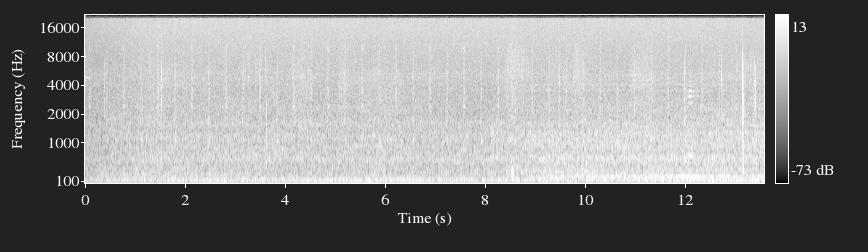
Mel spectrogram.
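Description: Steady car engine and road noise in traffic, a vehicle failing to give way, heard as a continuous moderate rumble with faint regular ticking, likely a turn indicator, throughout.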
